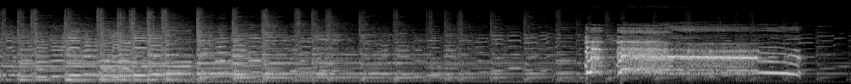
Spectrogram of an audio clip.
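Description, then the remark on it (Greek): An alarm clock plays a rooster-crow ringtone: a bright, buzzy cock-a-doodle-doo over a tinny, rhythmic electronic jingle, ending with one long, loud, sustained crow before cutting off. “μα έπιασε ξυπνητήρι με πετινάρι.”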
